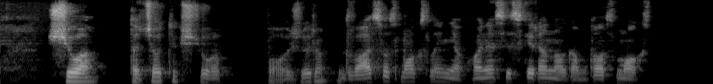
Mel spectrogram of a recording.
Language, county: Lithuanian, Kaunas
